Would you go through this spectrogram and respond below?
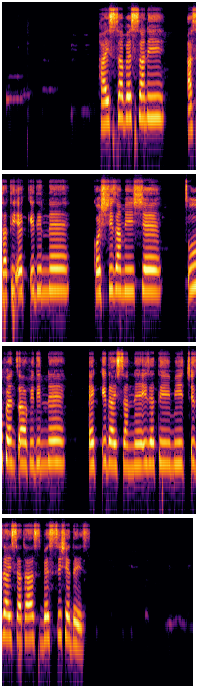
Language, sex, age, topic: Gamo, female, 36-49, government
